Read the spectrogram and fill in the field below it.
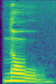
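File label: "nou4" Mandarin Chinese syllable, fourth tone; Cours de Chinois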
